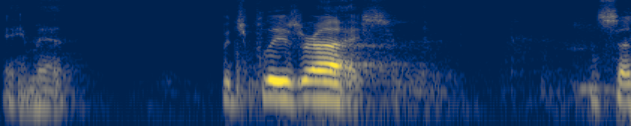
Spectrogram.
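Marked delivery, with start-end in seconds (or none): none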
